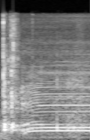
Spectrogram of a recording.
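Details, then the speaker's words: RCA VCR with the electrical side repaired, tape inserted and play pressed: a couple of clicks, then a steady faint motor hum but no tape movement, play, fast forward or rewind; owner suspects a bad belt or worn idler tire. "you put a tape in and you hit play and it won't do anything you hear the motor running and that's it"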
